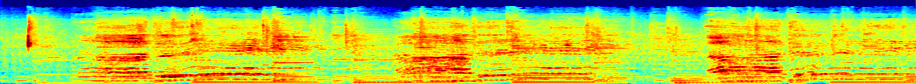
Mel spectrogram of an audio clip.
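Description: Voices singing a song together with guitar accompaniment.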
